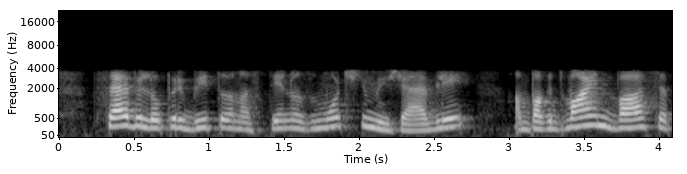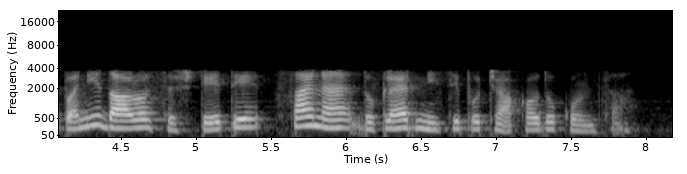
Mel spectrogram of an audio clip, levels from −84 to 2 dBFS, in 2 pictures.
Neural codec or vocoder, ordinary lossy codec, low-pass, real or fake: none; none; 3.6 kHz; real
